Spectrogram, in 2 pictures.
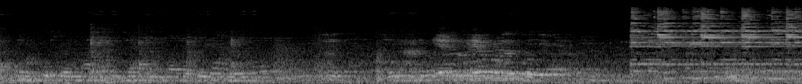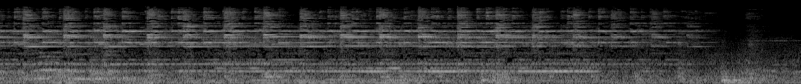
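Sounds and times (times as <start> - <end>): small metal bells ringing rapidly: 6.3 - 15.3.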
